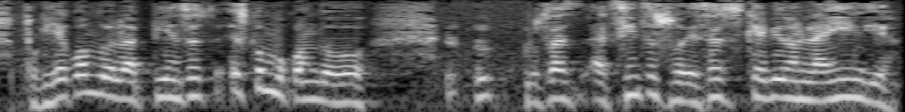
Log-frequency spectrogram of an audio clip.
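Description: There is light background noise as a man speaks at a very fast pace. His pitch is high, with ordinary variation. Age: 50s. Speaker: volunteer rescue worker. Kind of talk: interview. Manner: halting, repeats words. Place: home room. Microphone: handheld.

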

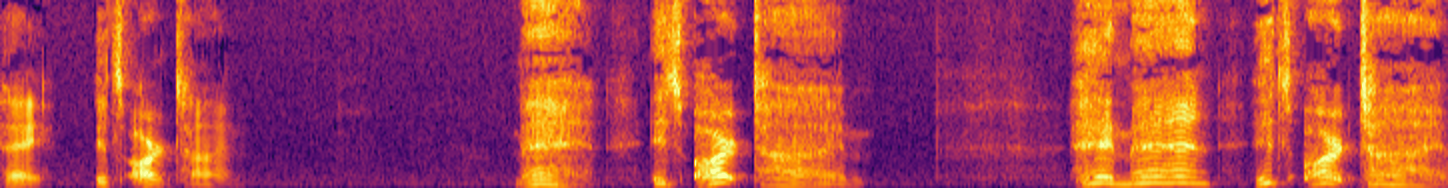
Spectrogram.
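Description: In a cartoonish character voice with fairly high pitch, the speaker goes at a very slow pace, leaving long, frequent pauses. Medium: puppet. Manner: casual, laid-back.

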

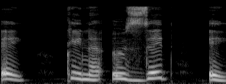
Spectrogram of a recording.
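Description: At a very slow pace, a woman with a Moroccan accent speaks in a high pitch with a dark, mellow tone and lively intonation. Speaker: language teacher. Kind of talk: tutorial. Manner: slow, repeating words for practice.

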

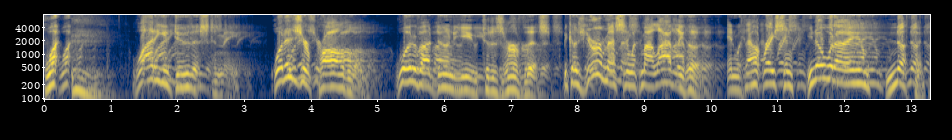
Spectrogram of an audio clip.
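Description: There is clear echo as a man puts on a character voice, pitched high and delivered at a moderate pace.

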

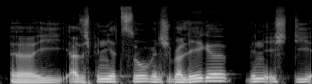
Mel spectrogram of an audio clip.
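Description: Over a quiet background, a man's dark, mellow voice moves in fairly even intonation. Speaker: comedian and battle rapper; comedian. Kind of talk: podcast interview. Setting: studio. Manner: fast. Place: studio.

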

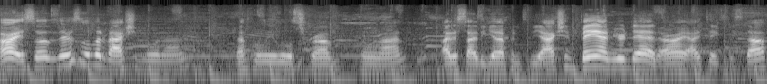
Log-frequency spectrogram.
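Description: Talking at a very fast pace with lively intonation, a man with a fairly high pitch is heard over music in the background. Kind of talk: gameplay commentary. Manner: casual, playful.

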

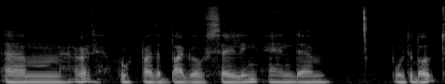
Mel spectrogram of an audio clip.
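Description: The voice carries a dark, mellow tone. Its pitch moves very little. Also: man.

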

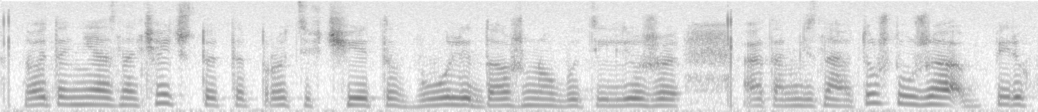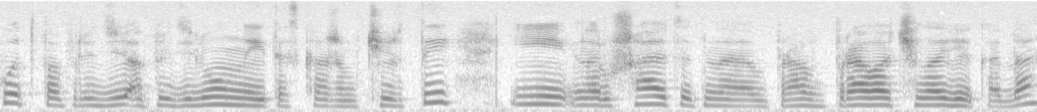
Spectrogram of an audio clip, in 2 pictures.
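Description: Over light background noise, a woman talks with a medium pitch, a dark, mellow tone and fairly even intonation. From Georgia. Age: young. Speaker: student association chair. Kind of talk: interview. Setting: tea house. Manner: hesitant, filler words. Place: cafe.

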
